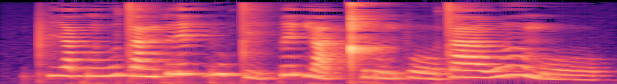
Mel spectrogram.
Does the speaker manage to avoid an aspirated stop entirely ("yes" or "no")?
no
